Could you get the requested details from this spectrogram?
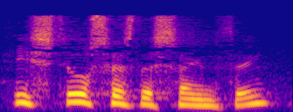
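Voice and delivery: usual speaking voice

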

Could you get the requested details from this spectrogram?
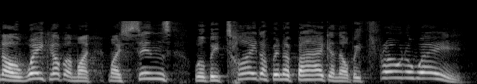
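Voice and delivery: loud, high-pitched proclamation; fervent hope. Acted. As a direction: preach it out with rising conviction. Preacher voices Job's hopeful dream.

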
